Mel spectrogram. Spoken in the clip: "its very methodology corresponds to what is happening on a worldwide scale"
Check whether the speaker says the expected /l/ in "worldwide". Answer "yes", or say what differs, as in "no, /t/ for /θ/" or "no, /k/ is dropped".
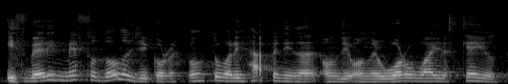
no, /w/ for /l/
